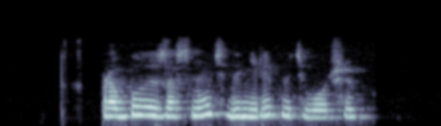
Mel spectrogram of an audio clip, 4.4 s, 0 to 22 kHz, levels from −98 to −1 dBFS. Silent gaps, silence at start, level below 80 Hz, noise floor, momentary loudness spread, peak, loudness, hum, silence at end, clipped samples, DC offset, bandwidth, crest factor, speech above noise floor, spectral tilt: none; 1 s; -66 dBFS; -90 dBFS; 11 LU; -2 dBFS; -20 LUFS; none; 0.75 s; under 0.1%; under 0.1%; 6.4 kHz; 18 dB; 71 dB; -8 dB/octave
